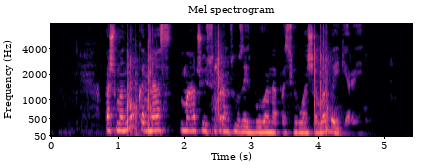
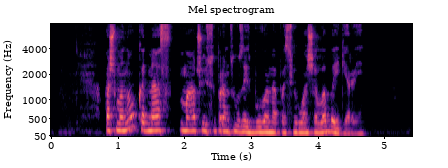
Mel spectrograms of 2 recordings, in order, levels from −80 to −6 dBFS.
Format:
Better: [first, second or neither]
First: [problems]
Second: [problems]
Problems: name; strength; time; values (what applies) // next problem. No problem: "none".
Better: second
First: noise reduction (classical method log-MMSE)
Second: none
